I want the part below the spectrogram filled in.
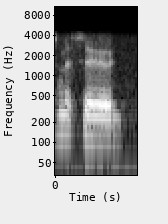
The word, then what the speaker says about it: Massoud: From what you just said, proper pronunciation is Massoud.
